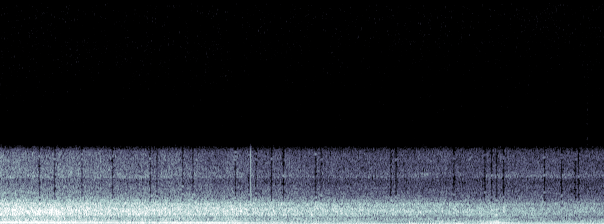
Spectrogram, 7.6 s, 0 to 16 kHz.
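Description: Mazda MX-5's inline four-cylinder engine running with road and wind noise as the car slows: the engine note falls steadily, then the revs rise briefly about six seconds in and settle at a lower, steady note.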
